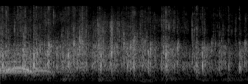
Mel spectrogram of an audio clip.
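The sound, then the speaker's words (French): A small group of eight people claps steadily for a couple of seconds, a dense patter of overlapping hand claps at moderate volume with no voices. “Toute l'équipe de communicateurs qui s'est joint à moi, il y a 8 personnes qui ont été bénies, qui applaudissent en ce moment, les 1000 autres, pas sûr.”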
